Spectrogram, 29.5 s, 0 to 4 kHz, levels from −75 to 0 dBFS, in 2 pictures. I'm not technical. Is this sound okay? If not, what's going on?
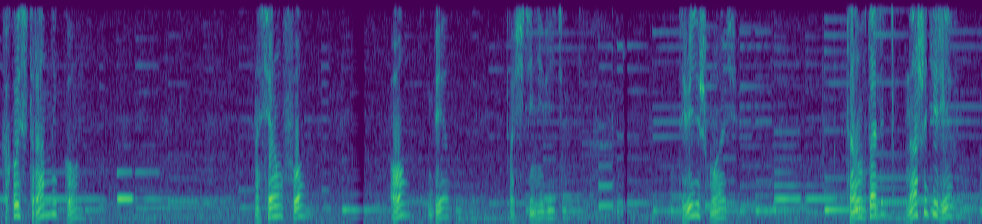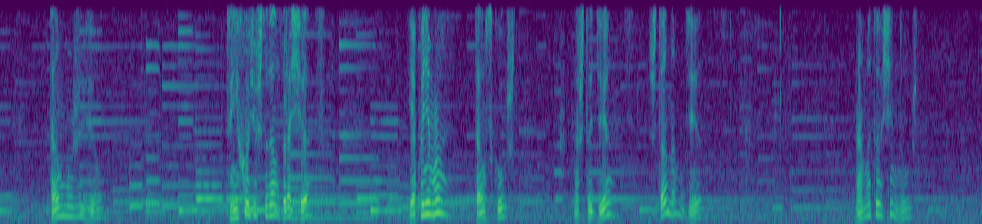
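No, there are a few call glitches. At about 5.3 s the sound stalls for roughly 0.15 s as a fading buzz or hiss, then picks up where it left off. That's a call audio freeze, likely from delayed packets. At 9.34 to 9.42 s there's a burst of packet loss: the last sound is briefly held and fades, then about 60 ms of sound is simply gone. From 18.02 to 19.26 s and 19.76 to 20.86 s, a jitter buffer speed-up runs things 7% and then 4% faster, trimming roughly 0.15 s in total, so the first part sounds hurried. The dull tone, with nothing above 4 kHz, comes from the ordinary phone-call path.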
